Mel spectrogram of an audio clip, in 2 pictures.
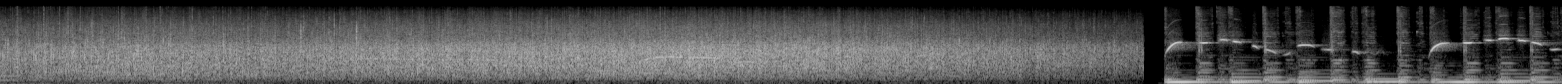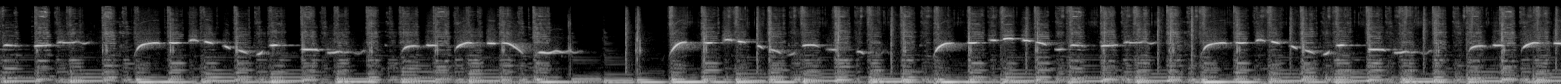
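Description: Audience applauding after a song, swelling and then fading over about eleven seconds. It cuts off abruptly and a looping upbeat tune starts, with a whistle-like melody over bass and chords.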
